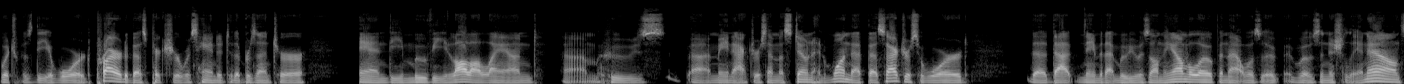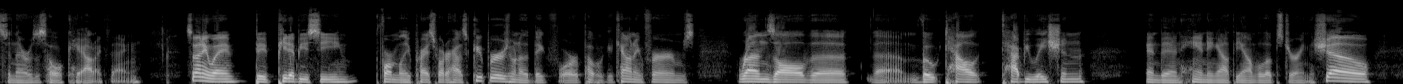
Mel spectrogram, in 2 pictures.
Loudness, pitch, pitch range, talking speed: -24 LUFS, 100 Hz, 95-115 Hz, 185 wpm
